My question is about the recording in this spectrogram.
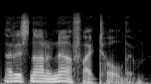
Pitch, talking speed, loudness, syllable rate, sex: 120 Hz, 275 wpm, -16 LUFS, 5.5 syllables/s, male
